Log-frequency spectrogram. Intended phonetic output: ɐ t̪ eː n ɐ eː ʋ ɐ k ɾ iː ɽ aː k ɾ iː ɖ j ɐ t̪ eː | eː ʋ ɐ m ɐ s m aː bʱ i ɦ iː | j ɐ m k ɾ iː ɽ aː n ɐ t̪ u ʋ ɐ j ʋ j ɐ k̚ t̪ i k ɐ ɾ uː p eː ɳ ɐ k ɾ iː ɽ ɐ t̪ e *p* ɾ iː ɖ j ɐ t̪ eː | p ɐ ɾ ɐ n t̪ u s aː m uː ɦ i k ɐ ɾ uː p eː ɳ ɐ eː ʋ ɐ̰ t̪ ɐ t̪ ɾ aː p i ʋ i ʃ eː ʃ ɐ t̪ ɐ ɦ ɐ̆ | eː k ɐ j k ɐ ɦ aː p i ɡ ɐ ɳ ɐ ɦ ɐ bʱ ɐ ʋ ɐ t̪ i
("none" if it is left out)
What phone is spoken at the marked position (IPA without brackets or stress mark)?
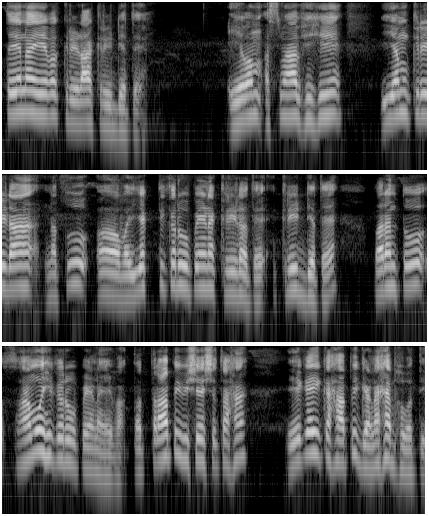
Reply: k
